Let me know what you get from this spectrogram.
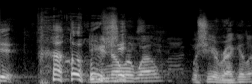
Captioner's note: laughs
